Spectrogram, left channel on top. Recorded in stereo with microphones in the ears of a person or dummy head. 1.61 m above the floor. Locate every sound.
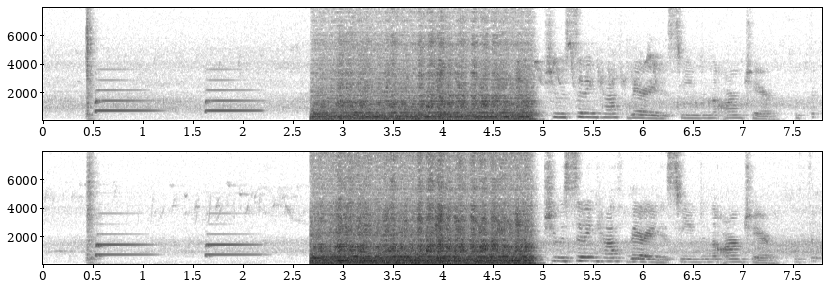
0.4 s a chime: 70° left (ahead or behind), 0.8 m
2.7 s writing: 30° right (ahead or behind), 0.6 m
5.0 s a woman speaking: 80° right, 3 m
